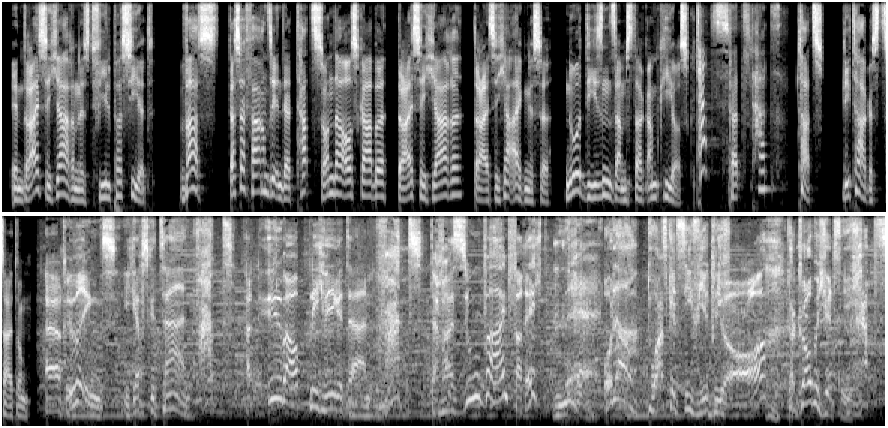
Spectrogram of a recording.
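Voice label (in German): werbung, deutsch männer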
